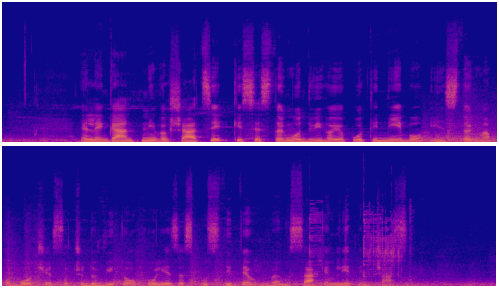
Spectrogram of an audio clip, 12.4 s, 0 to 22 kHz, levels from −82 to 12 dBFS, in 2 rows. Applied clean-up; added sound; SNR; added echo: none; Fart + Subway, metro, underground; 11 dB; none.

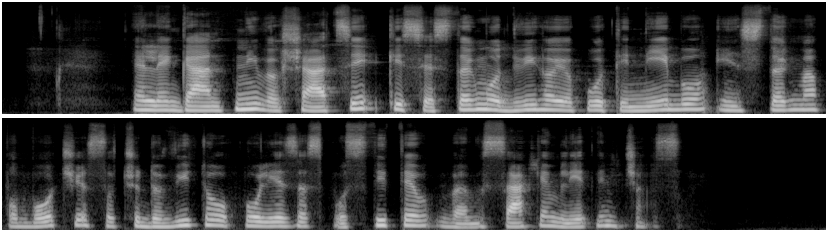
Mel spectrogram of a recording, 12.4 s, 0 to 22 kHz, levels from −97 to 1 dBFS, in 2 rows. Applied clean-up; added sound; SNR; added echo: neural mask model DeepFilterNet 3.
